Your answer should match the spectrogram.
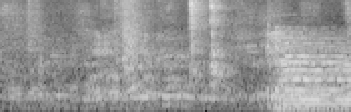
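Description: Voices and room noise, then about a second and a half in a live band with electric guitar comes in loudly, opening a song.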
